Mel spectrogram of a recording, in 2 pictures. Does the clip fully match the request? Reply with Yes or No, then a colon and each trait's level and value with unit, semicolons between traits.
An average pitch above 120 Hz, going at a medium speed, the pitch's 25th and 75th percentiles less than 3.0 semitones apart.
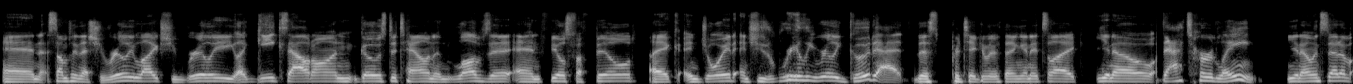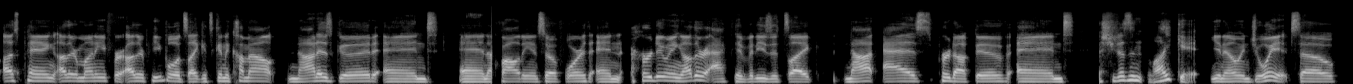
Yes: medium, 140 Hz; average, 195 wpm; narrow, 2.4 semitones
